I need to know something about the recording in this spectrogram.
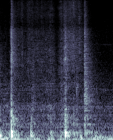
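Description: Metal baking tray being slid onto an oven's shelf runners, giving a few light metallic knocks and scrapes.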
